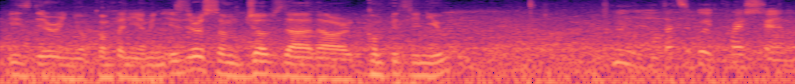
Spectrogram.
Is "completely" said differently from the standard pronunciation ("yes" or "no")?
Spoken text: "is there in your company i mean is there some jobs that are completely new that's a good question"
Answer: no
